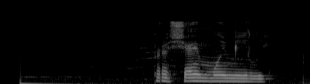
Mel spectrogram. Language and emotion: Russian, sad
